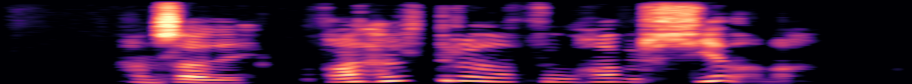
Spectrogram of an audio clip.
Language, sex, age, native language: Icelandic, male, 11, Icelandic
